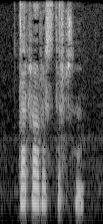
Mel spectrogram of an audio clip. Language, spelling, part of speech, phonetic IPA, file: Polish, terrorystyczny, adjective, [ˌtɛrːɔrɨˈstɨt͡ʃnɨ], LL-Q809 (pol)-terrorystyczny.wav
